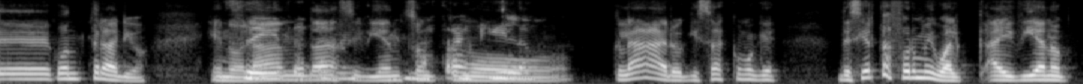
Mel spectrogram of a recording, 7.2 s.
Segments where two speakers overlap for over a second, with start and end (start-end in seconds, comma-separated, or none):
1.5-3.6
